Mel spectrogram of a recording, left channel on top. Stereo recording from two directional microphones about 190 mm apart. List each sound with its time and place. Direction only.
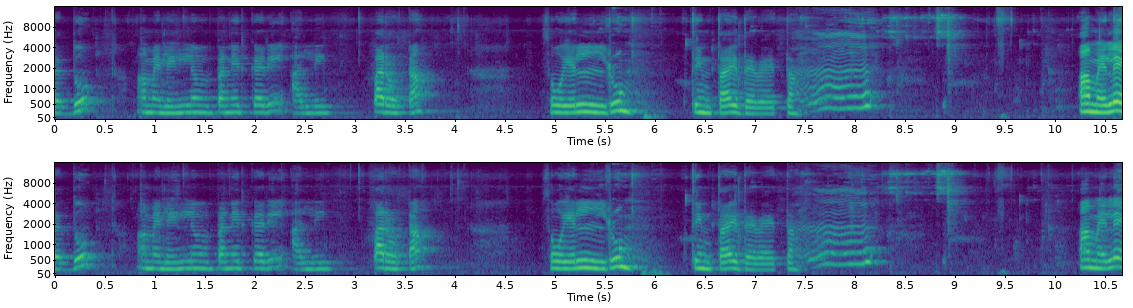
0.2 s a woman's voice: 10° left (ahead or behind)
4.9 s speech: 5° right (ahead or behind)
6.6 s a woman's voice: 10° left (ahead or behind)
7.5 s a sound: 55° left (ahead or behind)
10.2 s speech: 40° left (ahead or behind)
